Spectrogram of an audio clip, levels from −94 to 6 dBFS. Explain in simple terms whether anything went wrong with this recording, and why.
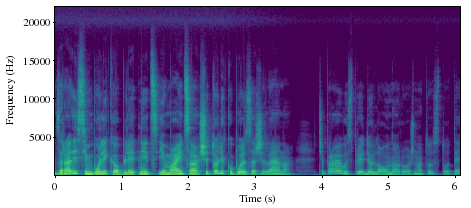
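Something did go wrong, in one spot. From 2.48 to 3.7 seconds, just after "obletnic je majica še", the level of the speech drops noticeably. It drops in a staircase of small jumps, about ten a second, rather than in one smooth glide. Each jump leaves a tiny click. Together the clicks form a ticking, zipping sound on top of the speech. This fault is called zipper noise. It happens when a volume change is applied in coarse steps with no smoothing between them.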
